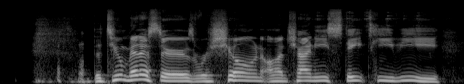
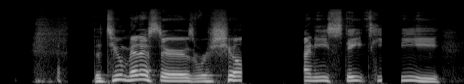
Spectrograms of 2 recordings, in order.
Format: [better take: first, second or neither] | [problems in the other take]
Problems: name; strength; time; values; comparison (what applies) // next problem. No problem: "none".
first | audio cutting out; at 0.5 s, at 2.5 s for 0.5 s and at 4 s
